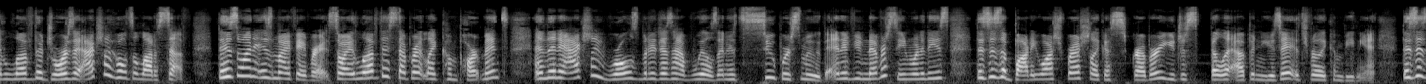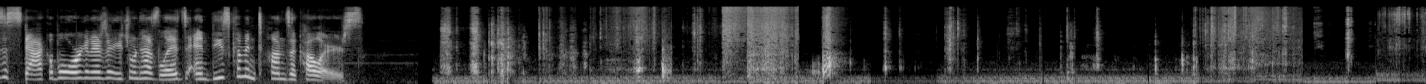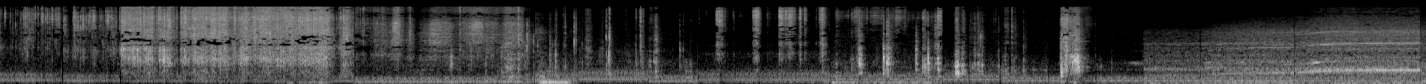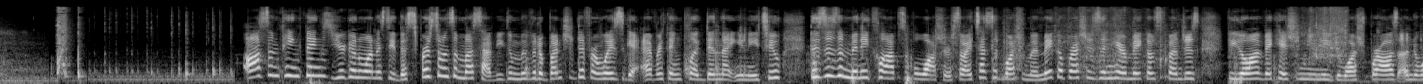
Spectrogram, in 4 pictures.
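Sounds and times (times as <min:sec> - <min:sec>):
handheld fan whine: 0:39.7 - 0:43.2.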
